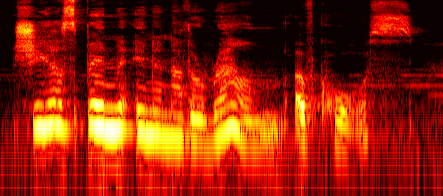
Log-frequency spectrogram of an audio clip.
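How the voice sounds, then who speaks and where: In a put-on character voice, a woman talks at a fairly slow pace with a high pitch. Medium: read story. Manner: clear and loud.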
